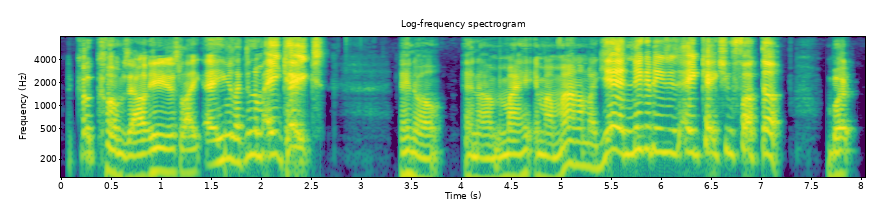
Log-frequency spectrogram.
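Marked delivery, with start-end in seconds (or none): 1.8-2.6 high, raised-voice imitation of the cook; mock holler; cook calling out. 5.4-7.2 high-pitched, indignant comeback; acted-out exasperated yell; angry retort. Imagined angry retort to cook.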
